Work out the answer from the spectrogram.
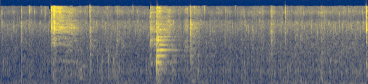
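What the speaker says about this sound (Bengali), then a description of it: "দিয়ে আর একটু আমি ফুটিয়ে নেব" Fried lakshmi kajol fish simmering in a bubbling eggplant curry, a steady low bubbling and sizzle broken by a couple of sharp spoon-against-pan clinks.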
